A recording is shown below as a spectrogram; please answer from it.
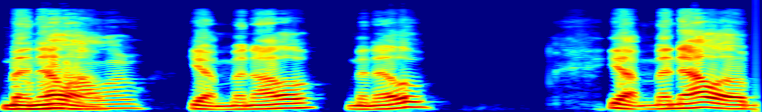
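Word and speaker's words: Manolo: so many fights yeah and how do you pronounce the other guy's name manelo manelo yeah manelo manelo yeah manelo be like is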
